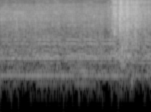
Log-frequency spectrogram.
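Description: Bees buzzing in the video game Hollow Knight, a steady, droning hum that holds evenly over the short span, with a brief brighter flutter near the end and no talking.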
